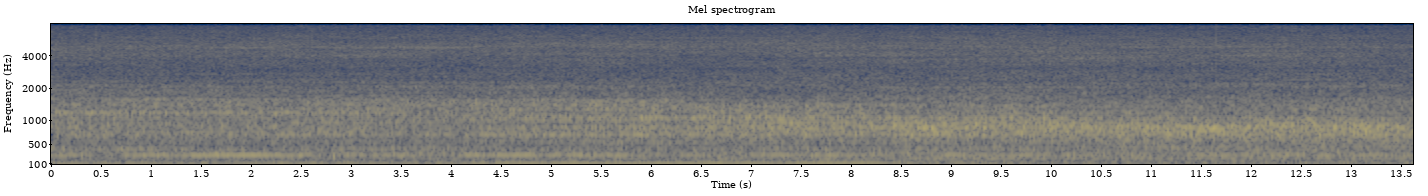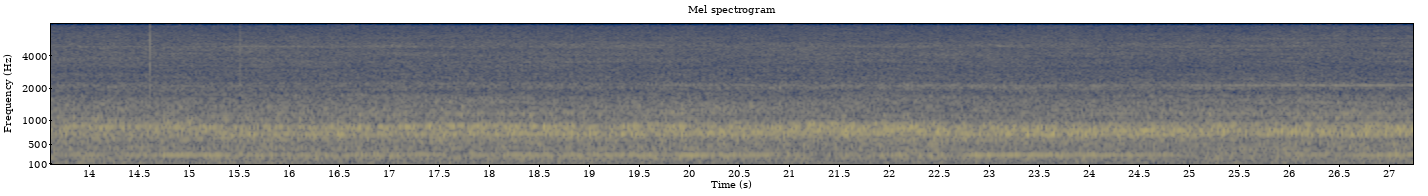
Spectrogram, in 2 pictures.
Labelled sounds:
10.5	13.9	killer whale, southern resident, J pod, 7.9 to 8.0 kHz

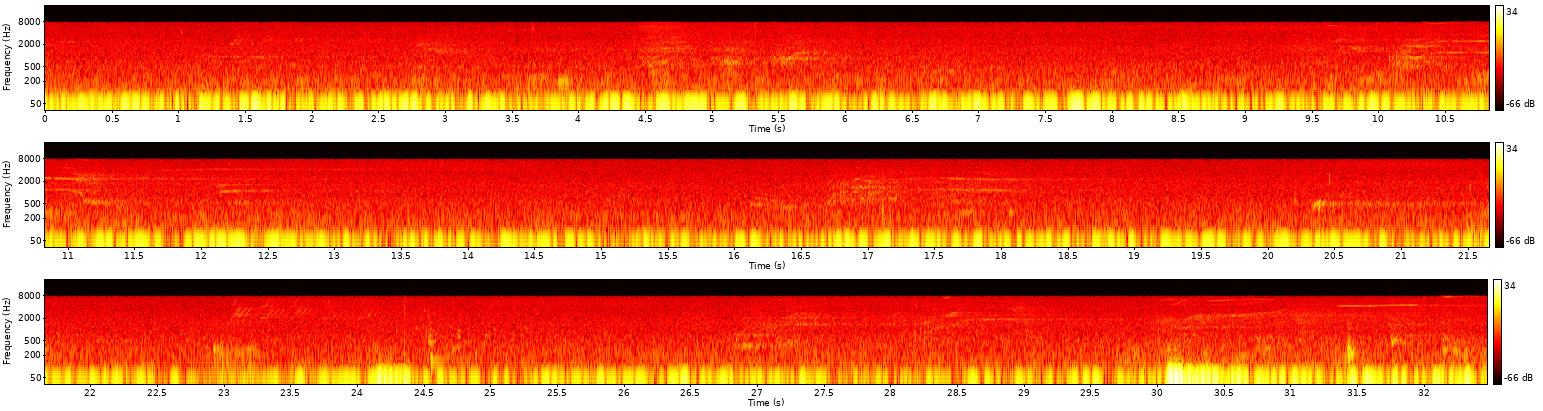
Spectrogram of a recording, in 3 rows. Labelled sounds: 28.1	29.1	killer whale, southern resident, 0.86 to 4.1 kHz
31.2	32.0	killer whale, southern resident, 4.3 to 4.8 kHz

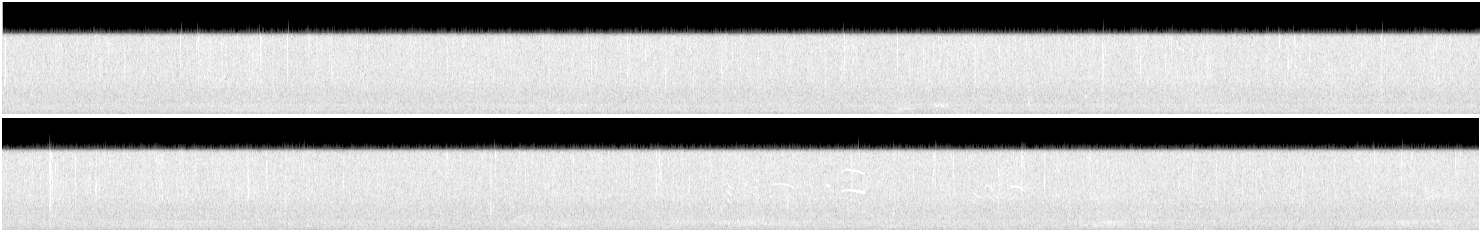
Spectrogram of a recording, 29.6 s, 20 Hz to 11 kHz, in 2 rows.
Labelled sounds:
22.5	23.4	Pacific white-sided dolphin, 1.8 to 6.0 kHz

